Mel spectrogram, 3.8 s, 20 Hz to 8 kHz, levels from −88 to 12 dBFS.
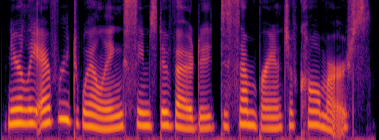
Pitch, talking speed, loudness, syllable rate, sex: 230 Hz, 160 wpm, -17 LUFS, 5.0 syllables/s, female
